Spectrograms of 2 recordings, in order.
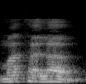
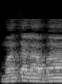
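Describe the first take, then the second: First: మతలబ్ ending on a bare b; మతలబ్ with the final a clipped; Hindi final schwa dropped. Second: మతలబ with the final a sounded; మతలబ read with a full final a; wrong full-vowel ending. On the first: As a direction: say మతలబ్ as ma-ta-lab. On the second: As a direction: say మతలబ as ma-ta-la-ba, keeping the last vowel. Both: Shown as a demonstration. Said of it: "మతలబ అనకూడదు".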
